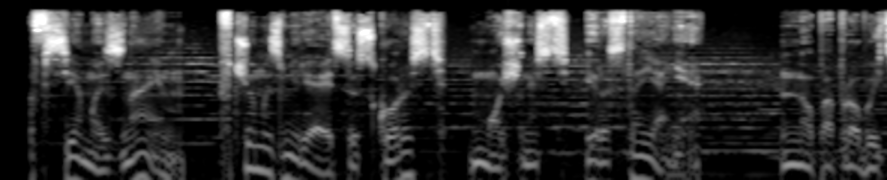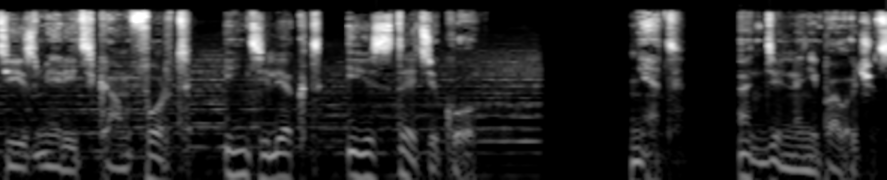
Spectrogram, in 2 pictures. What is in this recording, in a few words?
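Russian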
